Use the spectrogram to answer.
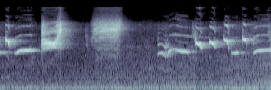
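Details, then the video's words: A male sooty-headed bulbul sings as a lure: a whistled opening, two harsh hissy bursts, then a rapid sequence of sweet, bouncing whistled notes rising and falling, with only a faint low hum behind. "suara pancingan burung kapas tembak jantan gacor"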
